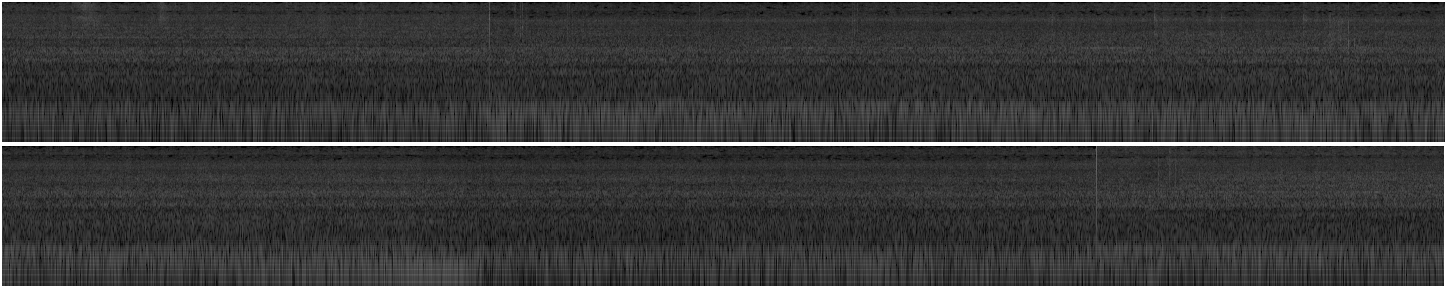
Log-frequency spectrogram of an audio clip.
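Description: Train running: a steady low rumble with an engine-like hum that swells a little about two-thirds of the way through, then eases back.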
